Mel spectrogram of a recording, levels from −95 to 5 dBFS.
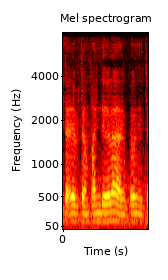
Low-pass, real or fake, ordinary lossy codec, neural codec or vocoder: none; real; none; none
